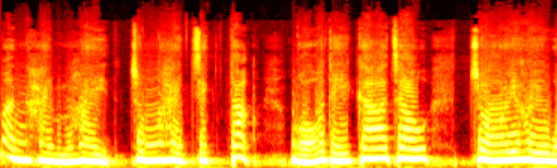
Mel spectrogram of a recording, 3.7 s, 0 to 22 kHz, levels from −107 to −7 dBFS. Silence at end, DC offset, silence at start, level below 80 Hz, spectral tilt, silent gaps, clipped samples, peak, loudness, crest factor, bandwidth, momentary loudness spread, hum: 0 s; under 0.1%; 0 s; -42 dBFS; -7.5 dB/octave; none; 2%; 0 dBFS; -6 LUFS; 6 dB; 11 kHz; 7 LU; none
